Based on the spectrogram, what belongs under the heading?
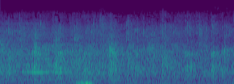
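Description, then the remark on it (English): An audience claps to give God a praise, producing a dense, steady wash of many hands applauding together that holds at an even level throughout, with no voices rising above it. “Somebody clap your hands and give God a praise.”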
